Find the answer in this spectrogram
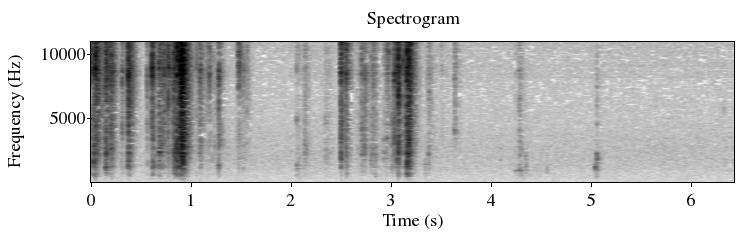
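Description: Plastic bag and packaging rustling and crinkling in short bursts as items are handled. The bursts are busiest in the first second and a half, loudest about a second in, come again around three seconds in, then thin out to a few small clicks.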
